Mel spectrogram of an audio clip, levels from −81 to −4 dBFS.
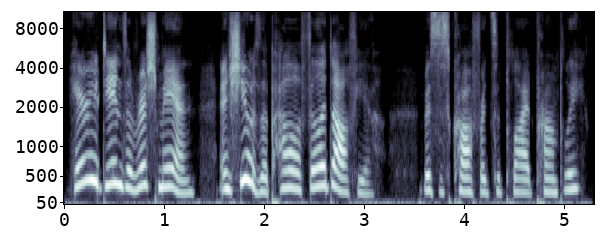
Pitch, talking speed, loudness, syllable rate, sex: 275 Hz, 180 wpm, -16 LUFS, 5.5 syllables/s, female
